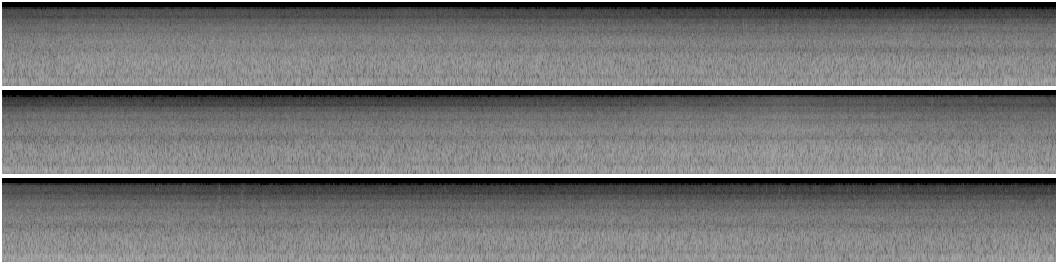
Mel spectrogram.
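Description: Ocean surf washing in on a sandy beach: a steady rushing noise that swells slightly about halfway through.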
